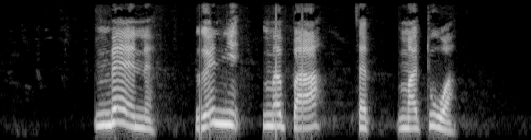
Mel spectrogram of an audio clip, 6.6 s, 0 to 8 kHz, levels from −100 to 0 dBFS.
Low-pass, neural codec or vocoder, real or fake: 7.2 kHz; vocoder, 44.1 kHz, 128 mel bands every 512 samples, BigVGAN v2; fake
